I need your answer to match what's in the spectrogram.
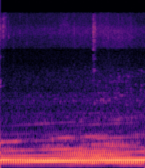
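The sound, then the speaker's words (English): A steady car engine drones from inside the cabin of a car being tested, a loud low hum with a slight rise in pitch, continuous throughout with no voices. “Hey guys, I'm in the car with my dad doing a podcast.”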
